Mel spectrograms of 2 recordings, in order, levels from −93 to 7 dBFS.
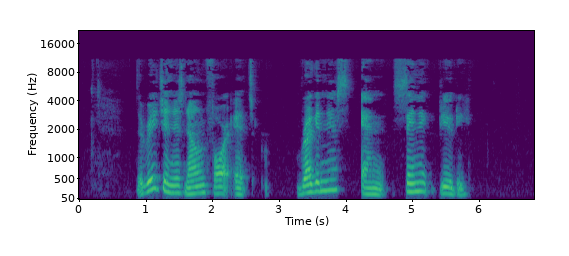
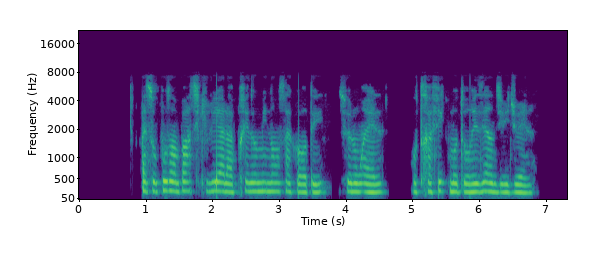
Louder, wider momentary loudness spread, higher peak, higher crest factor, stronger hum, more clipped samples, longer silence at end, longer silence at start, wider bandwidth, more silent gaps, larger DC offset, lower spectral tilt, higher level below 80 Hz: second, -25 LUFS vs -18 LUFS; first, 11 LU vs 7 LU; second, -6 dBFS vs 0 dBFS; about the same, 20 dB vs 18 dB; neither; neither; first, 1 s vs 0.5 s; first, 0.9 s vs 0.75 s; first, 11.5 kHz vs 7.6 kHz; second, none vs 3.80-3.90 s, 4.66-4.98 s; neither; about the same, -5 dB/octave vs -6 dB/octave; second, -70 dBFS vs -56 dBFS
